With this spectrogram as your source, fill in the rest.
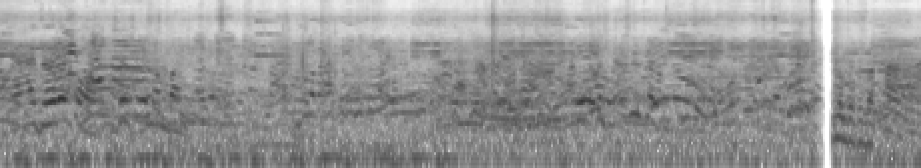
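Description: Children chatter and shout outdoors.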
